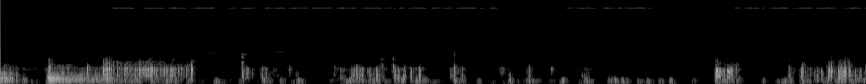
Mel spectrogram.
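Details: Belly sounds after a skipped lunch, with hunger: low gurgling rumbles and bubbling squeaks in irregular bursts with quiet gaps. Stomach rumbling from hunger (borborygmi), a normal finding.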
